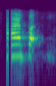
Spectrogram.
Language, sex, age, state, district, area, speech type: Tamil, female, 18-30, Tamil Nadu, Mayiladuthurai, urban, conversation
